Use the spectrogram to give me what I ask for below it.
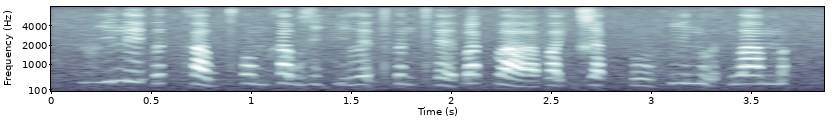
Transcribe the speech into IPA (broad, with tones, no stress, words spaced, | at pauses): vi˨˦ne˨˦ ʔə˨˩t̚xa˧˩w t̪ʰɔ̤˨˩mxa̰˧˨w zḭ˧˨kḭ˧˨ lɛ̰˧˨t̪ʰə̰˧˨n t̪ʰɛ˧˩ɓa˦˥k̚vaː˧˩fa̰˧˨j t͡ɕa˨˩k̚ ʔo̤˨˩xi˧ nṵ˧˨ə̯hwa˧m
